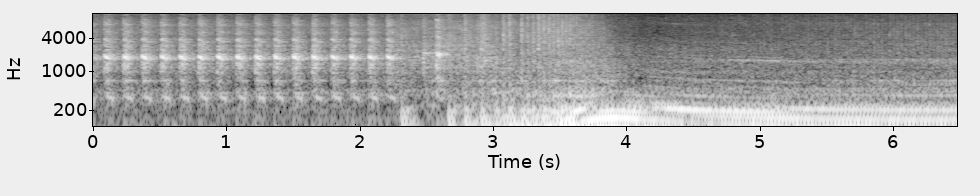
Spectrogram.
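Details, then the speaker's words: H22-swapped Honda Civic with Acura EL/Domani front end, not started in a few months; even cranking about 3.5 beats per second for two seconds, catches with a rev, settles to steady idle: normal cold start. "So I got to start the car, so that was fun. Haven't started it in a few months, so it was good to hear it run again."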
